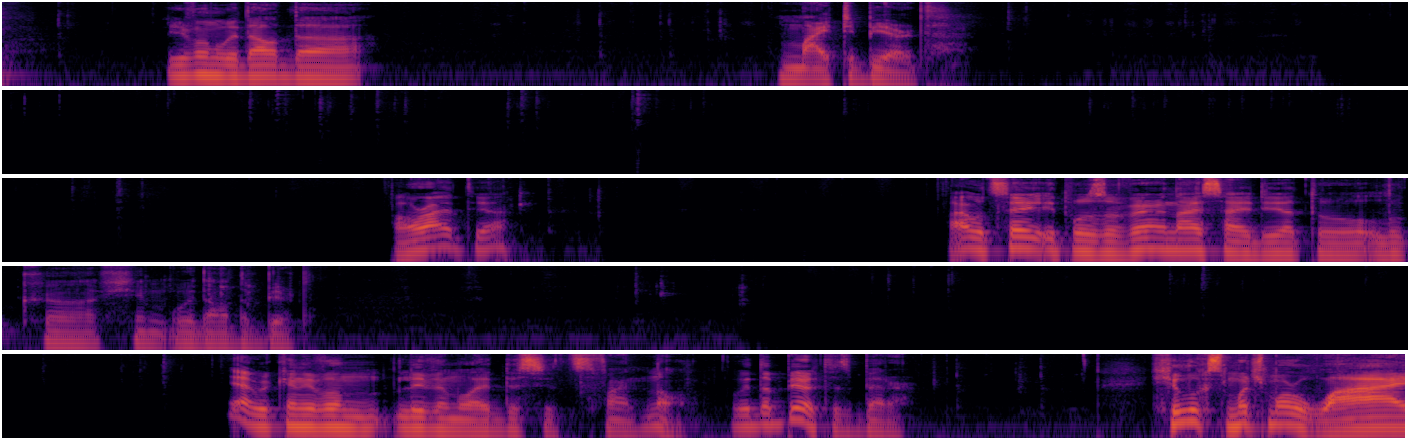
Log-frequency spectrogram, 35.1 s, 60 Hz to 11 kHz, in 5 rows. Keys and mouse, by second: 1.3 3, 4.8 2, 14.4 2, 32.6-35.1 alt+middle drag.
